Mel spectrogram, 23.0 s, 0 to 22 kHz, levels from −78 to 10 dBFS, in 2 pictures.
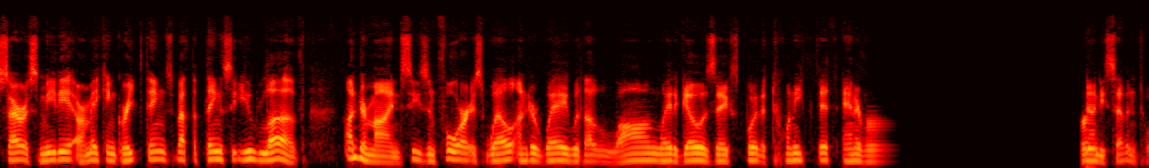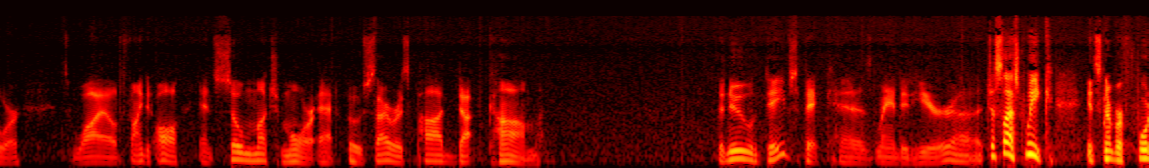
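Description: From 8.67 to 10.86 s the sound thins into a fading buzz or hiss, then about 1.8 s of near-silence; this is likely a long network dropout, with roughly 1.6 s of audio lost. Next, from 10.94 to 11.98 s and again from 12.66 to 14.77 s, the speech runs hurried at unchanged pitch, about 10% then 19% fast. This is a jitter buffer speed-up trimming tiny pitch-period slices to shed the backlog, roughly a tenth of a second and then about 0.4 s.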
